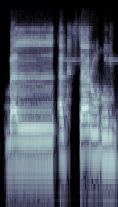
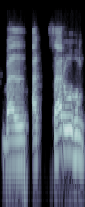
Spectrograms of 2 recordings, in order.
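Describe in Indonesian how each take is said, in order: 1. Bunyi setelah konsonan dipanjangkan. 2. Bunyi setelah konsonan berhenti mendadak. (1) "Sengaja panjangin suara al-nya" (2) "Loh, itu berhenti"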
